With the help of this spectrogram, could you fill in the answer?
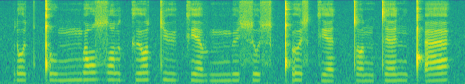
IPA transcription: ɾ o t ǃ u mː ɵ zˤ y l kʲ ɔ t y kʲ æ v mː y s u s ǃʼ ɵ s kʲ æ tː ɔ n t ɛ n ǃʼ æ

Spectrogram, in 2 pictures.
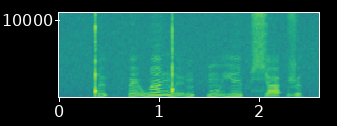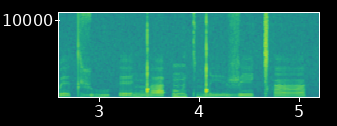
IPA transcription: ǃ ʏ˧˩˧ ʔ f ɛ̃˧˩˧ w ã˦˥ ŋ͡ǃ ɛ̰˩˥ ŋ k͡p ũ˧˩˧ j ẽ˦˥ f ɕ a˨˩ ʔ ʐ ə˧ k͡p ɛ̰˩˥ t ʐ ṵ˩˥ ʔ ɛ̰˧ ŋ͡ǃ a˩˥ ʔ ũ˩˥ tʲ ŋ͡ǃ ḛ˧˩˧ ʐ e˧ ǀʰ ã˧˩˧

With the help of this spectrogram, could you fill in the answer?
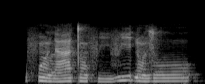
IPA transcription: f ɔ̃˦˨ l aː˨˦ t ɔ̃˧ f iː˨ v iː˦ ɗ ɔ̃˧ z oː˦

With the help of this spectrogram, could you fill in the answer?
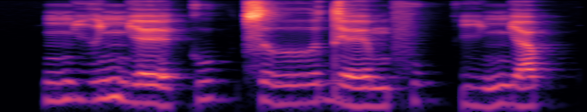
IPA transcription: ɲ i˧˥ ə̯ ɲ ɛː˧˩ k u˧˥ k̚ s ɤː˩˧ d ɛː˩˧ m f u˧˥ k̚ ʔ i˩˧ ɲ a˧˥ p̚

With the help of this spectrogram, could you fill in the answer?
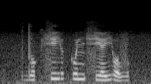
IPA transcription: d o k sʲ e j ɨ k u nʲ sʲ ɛ j o v

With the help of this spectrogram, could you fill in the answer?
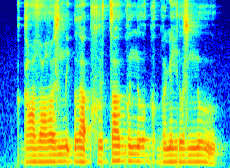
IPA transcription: ɡ ɒ ðˤ o j u z m i ʔ l ɒ ʔ xʷ æ t̪ ɒ ɡʷ i n u ɡʷ e ɡʷ i ɳ i ɾ u z n u

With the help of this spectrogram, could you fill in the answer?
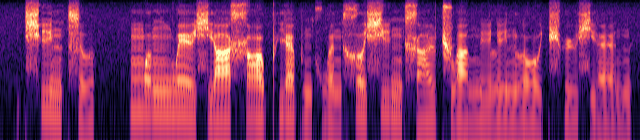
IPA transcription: t͡ɕʰ i˥˩ n t͡s ɹ̩˩ | m ɤ˥ ŋ n̪ w e˥˩ ɪ̯ ɕ j ä˧˥ x ɑ˥ ʊ̯ pʰ j ɛ˥˩ p i˩ ŋ x w ə˨˩ n x ɤ˥˧ ɕ i˥˩ ŋ x a˨˩ ɪ̯ ʈ͡ʂ w ä˥˩ n̪ i˧˥ l i˥˧ n l o˥˧ ʊ̯ t͡ɕʰ y˥˩ ɕ j ɛ˨˩˦ n

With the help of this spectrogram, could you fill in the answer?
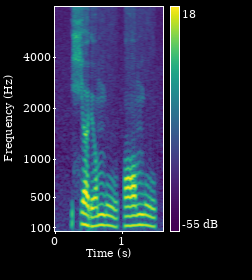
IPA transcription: ç ɜ˥˨ ɾʲ ɔ˧˥ m u˥˨ | ɔ˧˥ m u˥˨

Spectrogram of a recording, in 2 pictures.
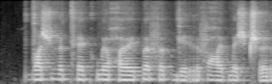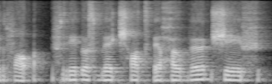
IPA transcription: dˤ u ʃ ɦ ə tʰ ɛ kʰ w œ ħ ɜ ɪ̯ p ɜ f ɜ p ɡ e r ə f ʕ ɛ p w ɛ ʃ t͡ʃʼ œ r f ɑ ʔ | f r e ɗ ɤ z b ɛ t͡ʃʰ ɑ t͡sʼ ɛ ħ ɤ b œ | ʃ e f

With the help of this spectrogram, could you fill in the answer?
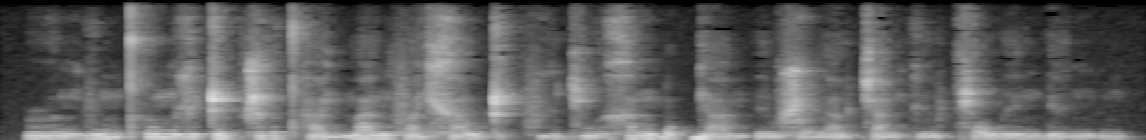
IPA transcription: ɹ ə˨˩˨ ŋ v u˧˥ m t̪ʰ ə˧ m ɣ i˧ ʈ e˨˩ p̚ ʂ ɨ˧˥ ə̯ t̪ʰ a˨˩˨ j m a˧ n f a˨˩˨ j x a˨˩ w ʈ ə˨˩ k̚ f i˨˩ ə̯ c u˨˩ ə̯ x a˧˥ ŋ ɓ ɔ˦˥ k̚ j aː˨˩˨ m ʔ e˨˩ w ʂ ɔ˨˩˨ l a˨˩ w c a˨˩ n k e˨˩ w c ɔ˧ w e˧ n ɗ e˨˩ ŋ u˨˩˨ m

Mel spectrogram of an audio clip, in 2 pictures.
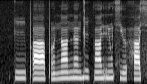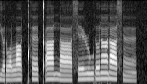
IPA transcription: k iː˨ pʼ aː˨ pʼ ə̃˨ n ã˦ n ɛ̃˦ ɡ i˦˨ k ã˦ rʲ ũ˦ sʲ ø˦ h a˦ sʲ ɐ˨ ɾ ʊ˨ lˠ ɐ˦˨ ǃʰ ɛ˦ kʼ a˦ n aː˨ s e˦ ɭ u˦ ɾ ə˦ ɾ ã˦ ɾ a˦ s ɛ̃˨

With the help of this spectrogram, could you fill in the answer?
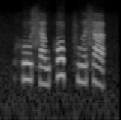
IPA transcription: h oː˧ s a˩ w h ɔː˥˨ p̚ f u˩˧ ə̯ s a˧˩

